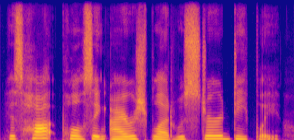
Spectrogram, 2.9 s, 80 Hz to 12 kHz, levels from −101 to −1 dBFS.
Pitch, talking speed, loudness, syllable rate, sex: 220 Hz, 165 wpm, -18 LUFS, 4.5 syllables/s, female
